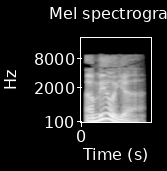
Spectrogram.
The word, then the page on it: amelia: British English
